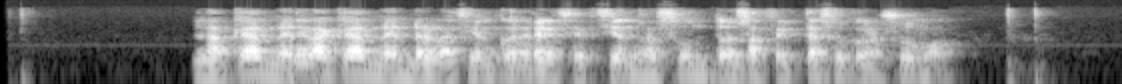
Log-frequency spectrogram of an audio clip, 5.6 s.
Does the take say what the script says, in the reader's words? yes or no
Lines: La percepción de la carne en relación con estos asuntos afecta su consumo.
no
